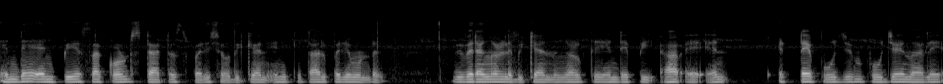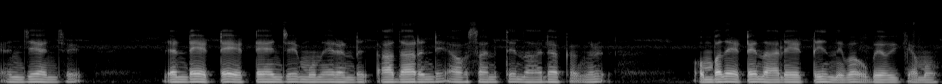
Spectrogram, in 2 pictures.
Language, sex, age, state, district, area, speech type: Malayalam, male, 18-30, Kerala, Wayanad, rural, read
